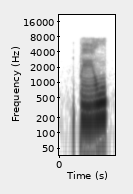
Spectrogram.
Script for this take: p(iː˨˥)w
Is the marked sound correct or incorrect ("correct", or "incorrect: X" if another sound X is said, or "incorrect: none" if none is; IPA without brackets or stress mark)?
correct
